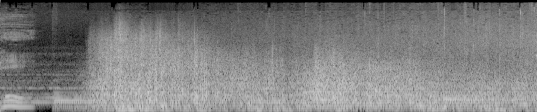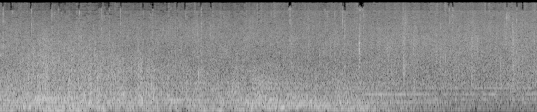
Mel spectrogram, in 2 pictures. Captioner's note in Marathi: पाऊस, वीजा आणि गडगडाटांचे आवाज ऐकू येतायत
